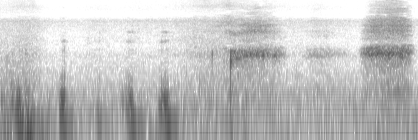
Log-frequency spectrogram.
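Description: Soft, wheezy breathing close to the microphone, in short strokes several times a second, with a brief hiss near the end.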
